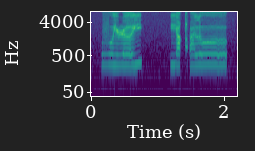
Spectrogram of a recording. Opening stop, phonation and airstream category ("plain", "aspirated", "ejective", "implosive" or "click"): ejective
